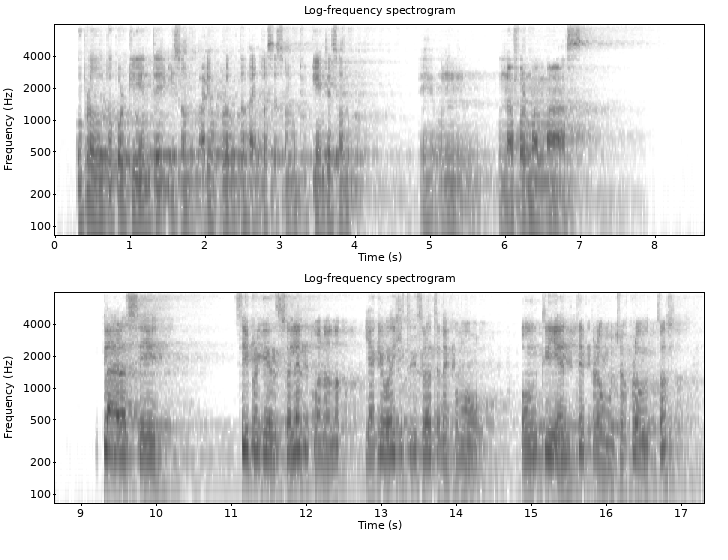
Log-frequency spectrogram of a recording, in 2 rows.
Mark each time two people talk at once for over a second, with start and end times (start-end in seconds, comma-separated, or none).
none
